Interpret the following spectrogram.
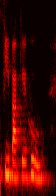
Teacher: you can actually see the tone on hu fall. So and it's not the same as it were in Hokkien.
